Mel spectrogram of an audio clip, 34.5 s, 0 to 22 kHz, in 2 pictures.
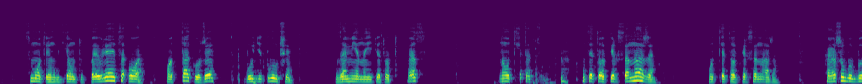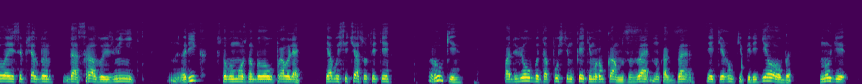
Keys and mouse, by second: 1.3 click, 3.0-4.7 middle drag, 5.9-6.8 middle drag, 7.7 click, 9.9-10.7 shift+middle drag, 13.1 click, 15.3-16.1 middle drag, 18.1-20.1 middle drag, 23.2-24.2 middle drag, 24.6-25.6 middle drag, 26.7-27.7 middle drag, 32.9-33.7 middle drag.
